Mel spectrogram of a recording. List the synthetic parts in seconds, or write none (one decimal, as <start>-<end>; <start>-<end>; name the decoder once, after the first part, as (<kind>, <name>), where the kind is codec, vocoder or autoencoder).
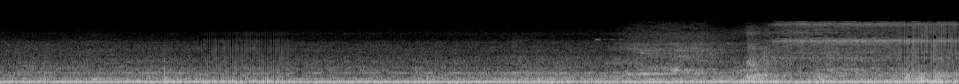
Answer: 2.0-2.9 (vocoder, BigVGAN v2); 9.0-9.6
